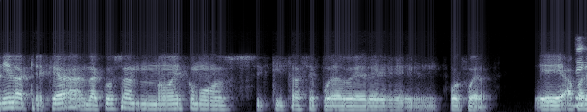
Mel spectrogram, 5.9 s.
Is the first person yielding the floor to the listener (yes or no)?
no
